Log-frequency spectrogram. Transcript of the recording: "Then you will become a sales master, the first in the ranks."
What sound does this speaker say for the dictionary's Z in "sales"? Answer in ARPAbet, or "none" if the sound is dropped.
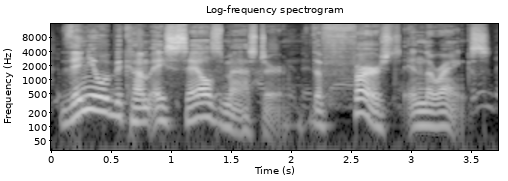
Z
